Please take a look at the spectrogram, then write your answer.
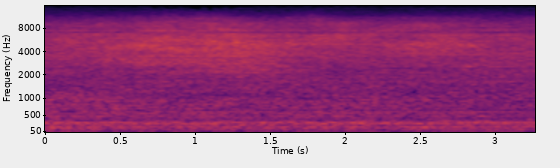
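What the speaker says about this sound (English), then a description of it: "Next to arrive will be a JetBlue coming from Fort Myers, an A220, an actual 220." A JetBlue Airbus A220 arriving at Boston Logan, producing a steady, fairly loud engine drone with a dense rumbling texture and no talk.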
